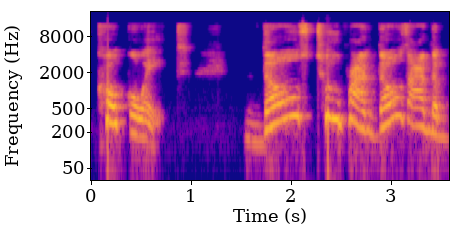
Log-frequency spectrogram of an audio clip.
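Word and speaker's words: cocoate: cocoa 8 now I used to call it coca tea and I was like in my dyslexic obviously I was but it's pronounced cocoa 8 those two prongs are the biggest killers in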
